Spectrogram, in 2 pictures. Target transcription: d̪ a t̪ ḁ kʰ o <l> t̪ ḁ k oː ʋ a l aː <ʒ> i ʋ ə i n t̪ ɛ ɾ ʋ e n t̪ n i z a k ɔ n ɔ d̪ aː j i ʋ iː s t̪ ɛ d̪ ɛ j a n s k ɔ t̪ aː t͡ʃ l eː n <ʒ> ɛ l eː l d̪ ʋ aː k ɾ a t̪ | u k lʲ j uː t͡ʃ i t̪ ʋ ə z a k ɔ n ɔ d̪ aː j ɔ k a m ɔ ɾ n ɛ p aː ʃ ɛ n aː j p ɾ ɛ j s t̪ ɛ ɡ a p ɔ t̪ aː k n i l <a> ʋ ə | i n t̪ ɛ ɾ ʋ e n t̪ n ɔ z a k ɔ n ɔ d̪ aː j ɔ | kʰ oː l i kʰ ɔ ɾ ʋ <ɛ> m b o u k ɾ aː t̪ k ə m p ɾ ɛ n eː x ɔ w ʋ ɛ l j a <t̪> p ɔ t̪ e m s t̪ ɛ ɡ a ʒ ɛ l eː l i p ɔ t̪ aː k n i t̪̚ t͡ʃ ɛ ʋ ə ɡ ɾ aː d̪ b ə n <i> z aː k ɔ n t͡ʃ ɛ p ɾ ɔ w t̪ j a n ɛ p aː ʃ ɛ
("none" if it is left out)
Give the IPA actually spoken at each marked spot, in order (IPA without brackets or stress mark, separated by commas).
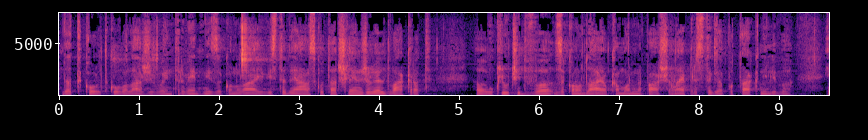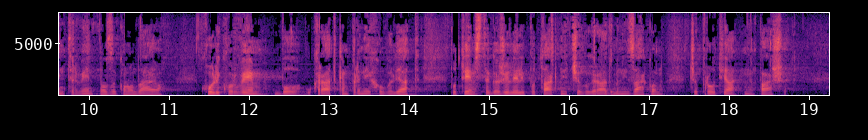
l, ʒ, ʒ, i, e, t̪, i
